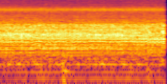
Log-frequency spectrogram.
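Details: Honda generator, stored without fuel, would not start; after starter fluid and Seafoam in the carburetor it hydrolocked, then spark plug removed and oil pumped out, now running: steady even buzz, constant pitch, no misses or surging; normal running after fix.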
